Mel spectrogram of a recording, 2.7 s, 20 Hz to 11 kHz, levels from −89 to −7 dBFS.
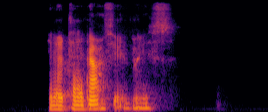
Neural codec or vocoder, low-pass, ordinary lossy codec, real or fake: autoencoder, 22.05 kHz, a latent of 192 numbers a frame, VITS, trained on one speaker; 9.9 kHz; Opus, 32 kbps; fake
